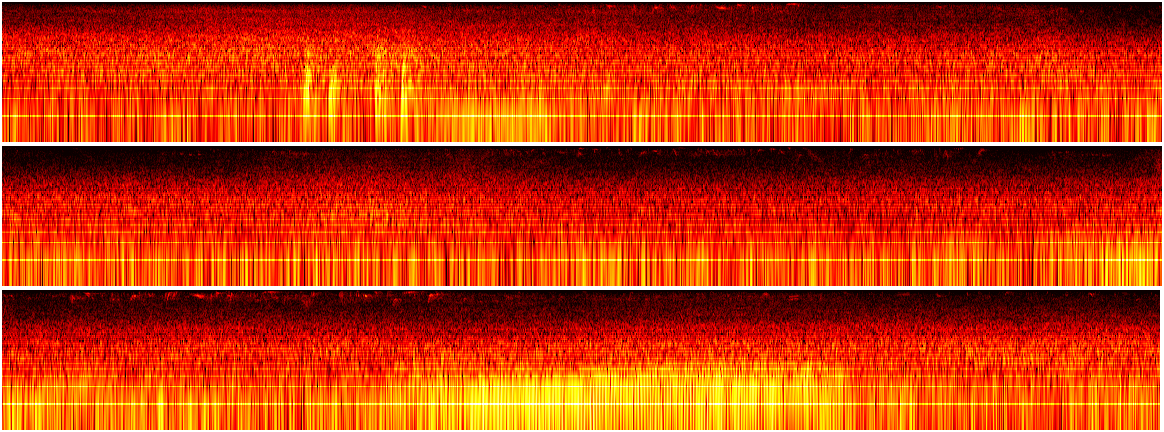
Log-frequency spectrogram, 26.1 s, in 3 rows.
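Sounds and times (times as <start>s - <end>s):
street traffic on the outskirts of Verona: 0.0s - 26.0s
vehicle passing: 20.4s - 24.0s.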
